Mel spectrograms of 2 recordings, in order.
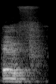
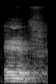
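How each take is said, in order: First: It begins with a vowel, like eff. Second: It begins with a vowel, like eff.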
